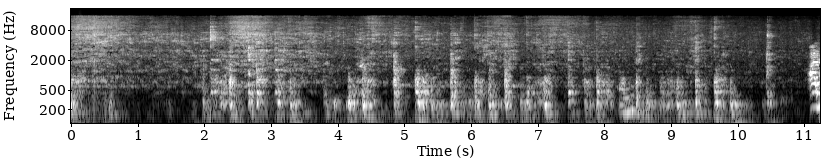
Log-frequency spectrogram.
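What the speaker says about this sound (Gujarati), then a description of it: "હવે તેને ધીમા ગેસે હલાવશું" Chopped onion and finely chopped tomato stirred in a pan over a low flame, a steady run of scraping spoon strokes with soft sizzling and occasional clinks against the metal, close by with no talk.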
